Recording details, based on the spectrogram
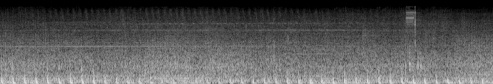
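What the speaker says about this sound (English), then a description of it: "Here, I found a helicopter." A loud helicopter in the video game Call of Duty: Warzone drones close by, its rotor chopping in a steady rapid pulse that holds throughout with no talking.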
